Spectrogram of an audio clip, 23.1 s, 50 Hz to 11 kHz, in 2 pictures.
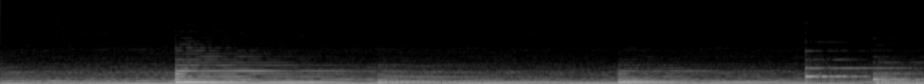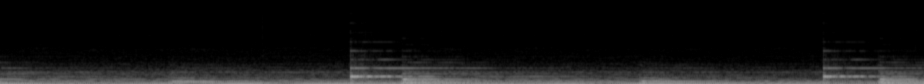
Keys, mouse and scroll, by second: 0.0 shift+middle click, 0.4-1.0 scroll down 2, 1.0-2.5 shift+drag, 3.1 middle click, 3.8-4.1 scroll up 2, 4.1-5.7 shift+middle drag, 5.7 shift+click, 6.1-10.0 middle drag, 10.0-11.8 shift+drag, 11.8-13.8 middle drag, 13.8-15.4 ctrl+drag, 18.1 ctrl+click, 19.0 middle click, 19.9-20.2 scroll down 2, 20.2-21.6 shift+middle drag, 21.6 p, 22.2 Tab, 22.7 Tab, 23.0-23.1 drag.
